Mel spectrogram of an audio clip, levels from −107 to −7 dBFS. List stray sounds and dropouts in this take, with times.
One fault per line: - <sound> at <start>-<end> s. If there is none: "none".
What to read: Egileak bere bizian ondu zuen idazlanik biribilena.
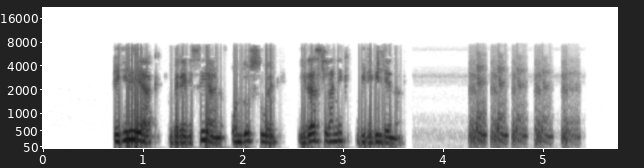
- laugh at 4.3-5.4 s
